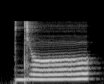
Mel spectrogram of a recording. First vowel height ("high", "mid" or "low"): mid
